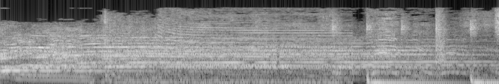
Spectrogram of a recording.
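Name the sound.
studio audience cheering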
